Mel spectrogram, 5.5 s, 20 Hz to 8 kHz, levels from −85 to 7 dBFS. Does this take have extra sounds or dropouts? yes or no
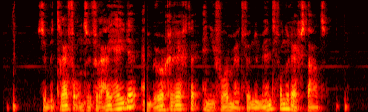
yes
